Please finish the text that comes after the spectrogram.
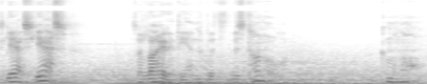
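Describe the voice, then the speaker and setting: A man's voice: fairly high pitch, normal speed, over music, lightly acted. A man playing a nervous, bumbling young adventurer who stammers earnestly and gets flustered in a comic adventure radio play. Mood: uneasy.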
